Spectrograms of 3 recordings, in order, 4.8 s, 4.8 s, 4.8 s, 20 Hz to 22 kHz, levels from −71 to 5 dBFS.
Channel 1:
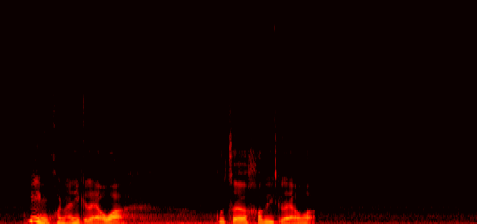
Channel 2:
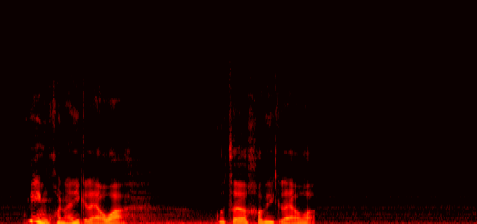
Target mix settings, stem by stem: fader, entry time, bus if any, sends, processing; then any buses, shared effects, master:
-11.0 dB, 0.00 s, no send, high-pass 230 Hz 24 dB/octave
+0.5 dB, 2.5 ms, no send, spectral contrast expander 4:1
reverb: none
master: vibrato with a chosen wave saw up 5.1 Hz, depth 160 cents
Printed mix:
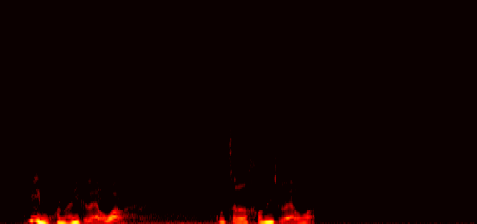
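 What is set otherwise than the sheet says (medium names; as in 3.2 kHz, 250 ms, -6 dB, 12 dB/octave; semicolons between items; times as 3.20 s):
stem 1: missing high-pass 230 Hz 24 dB/octave; stem 2 +0.5 dB -> +11.5 dB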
